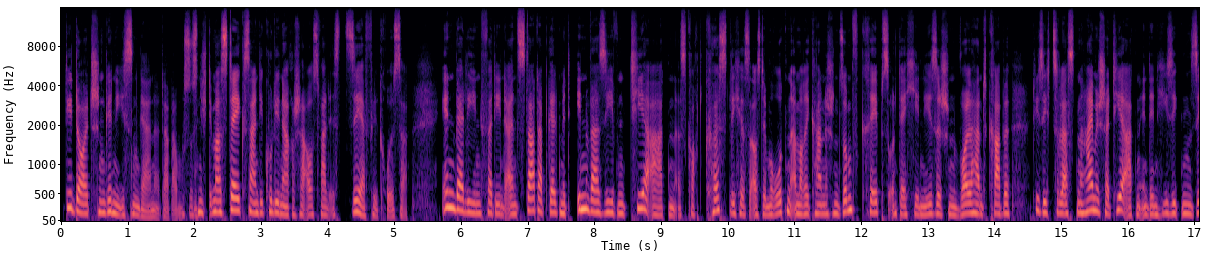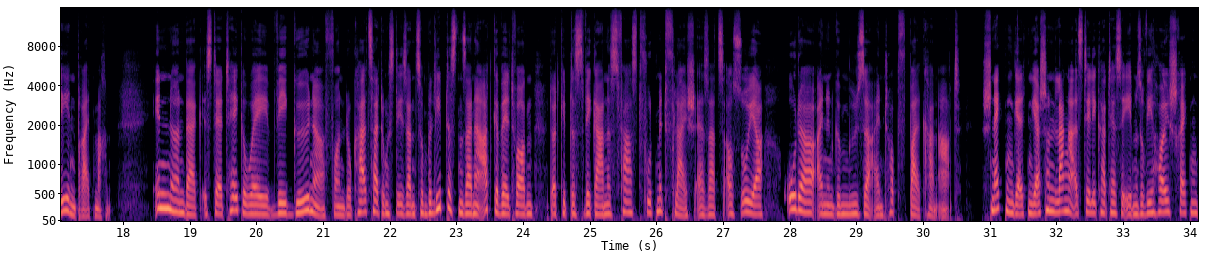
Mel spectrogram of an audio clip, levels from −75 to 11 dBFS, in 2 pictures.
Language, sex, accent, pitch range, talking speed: German, female, German, 150-185 Hz, 155 wpm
